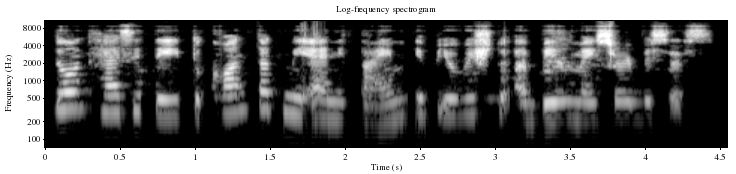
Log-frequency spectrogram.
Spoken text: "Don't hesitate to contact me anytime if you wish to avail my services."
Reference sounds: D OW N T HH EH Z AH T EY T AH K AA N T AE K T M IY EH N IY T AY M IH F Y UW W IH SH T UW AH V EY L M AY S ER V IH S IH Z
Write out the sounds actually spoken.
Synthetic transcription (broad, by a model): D OW N T HH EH S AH T EY T AH K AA N T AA K T M IY EH N IY T AY M IH F Y UW W IH SH T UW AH B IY L M AY S ER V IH S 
